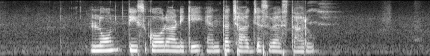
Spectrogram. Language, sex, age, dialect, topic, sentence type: Telugu, female, 18-24, Utterandhra, banking, question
